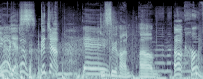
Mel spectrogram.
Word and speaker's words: Lee Suhyun: You give me Lee Suhyun. Did I say it right, Stephanie? Yeah. Yes. Good job. Yay. Lee Suhyun.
